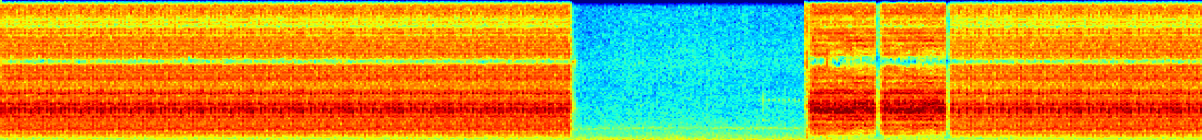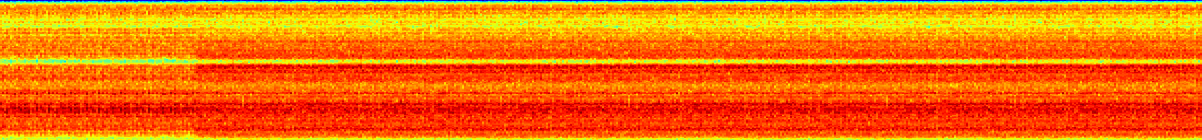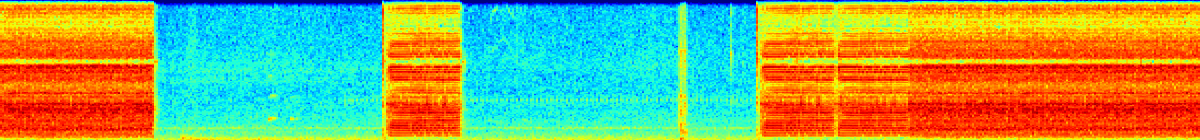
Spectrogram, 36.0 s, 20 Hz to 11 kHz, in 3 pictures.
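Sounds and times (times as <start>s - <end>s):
synthesized truck engine: 0.0s - 5.8s, 8.0s - 25.6s, 31.7s - 36.0s.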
